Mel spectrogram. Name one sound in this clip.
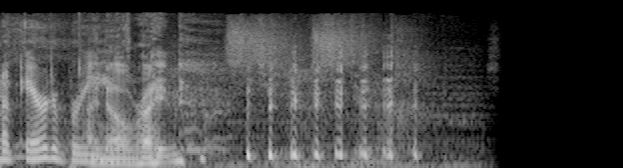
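A man laughs loudly close to a microphone.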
